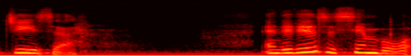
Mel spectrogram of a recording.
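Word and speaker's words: Giza: spelled GI z eh but it's pronounced Jesus and it is a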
